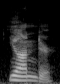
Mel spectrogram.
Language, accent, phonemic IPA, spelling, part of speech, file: English, US, /ˈjɑndəɹ/, yonder, adverb / adjective / determiner / noun, En-us-yonder.ogg
- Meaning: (adverb) 1. At or in a distant but indicated place 2. Synonym of thither: to a distant but indicated place; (adjective) The farther, the more distant of two choices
